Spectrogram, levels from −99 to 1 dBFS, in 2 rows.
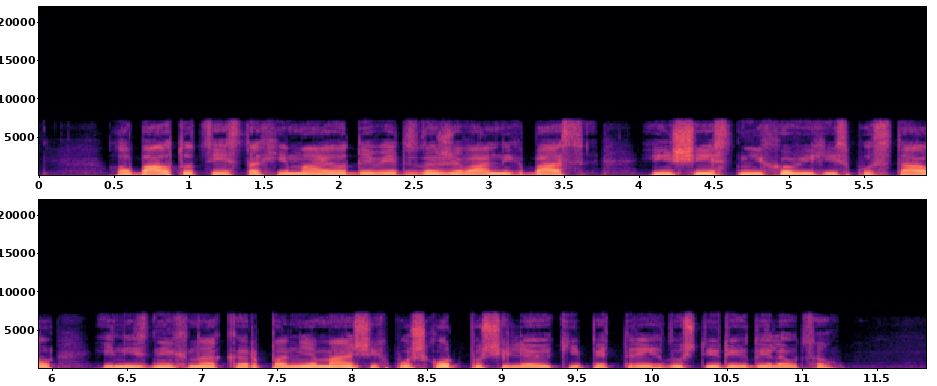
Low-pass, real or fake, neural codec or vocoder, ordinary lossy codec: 7.2 kHz; real; none; none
